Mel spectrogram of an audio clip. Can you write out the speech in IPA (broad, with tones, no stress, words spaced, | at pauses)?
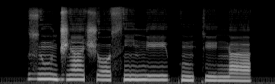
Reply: zũ˦d͡ʒã˦ʃɔ˧ sĩ˧neː˧kʷũ˨ ke˨ŋa˨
